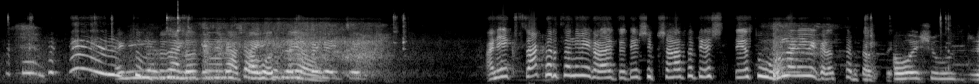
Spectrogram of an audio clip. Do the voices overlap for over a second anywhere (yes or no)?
yes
